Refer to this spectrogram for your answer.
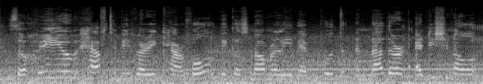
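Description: A woman talks at a moderate pace in a dry sound with no echo. Loud background noise runs underneath. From Indonesia. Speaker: vlogger. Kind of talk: casual talk to camera while driving. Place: car. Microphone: camera far.

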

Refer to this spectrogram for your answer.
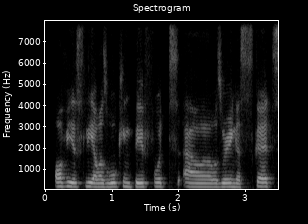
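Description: Against a quiet background, a woman with a South African accent speaks at a moderate pace in a monotone, flat delivery. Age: 30s. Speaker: nonprofit executive director. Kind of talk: podcast interview. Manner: earnest. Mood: reflective, personal. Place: home room. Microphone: video call.

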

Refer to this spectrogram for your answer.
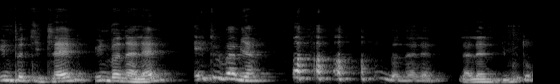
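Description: A somewhat breathy, dark, mellow voice at a moderate pace, with audible room echo over a quiet background. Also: man. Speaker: storyteller or entertainer announcing events. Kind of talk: casual vlog chat. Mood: jovial, joking. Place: home room. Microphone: phone near.

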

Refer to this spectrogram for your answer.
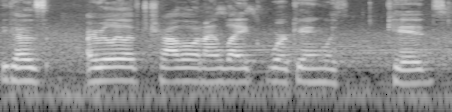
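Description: Fairly quick speech in an American accent over noticeable background noise. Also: woman. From Washington, D.C., US. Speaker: volunteer teacher. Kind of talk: interview testimony; interview answer. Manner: casual, many fillers. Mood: warm, reflective.

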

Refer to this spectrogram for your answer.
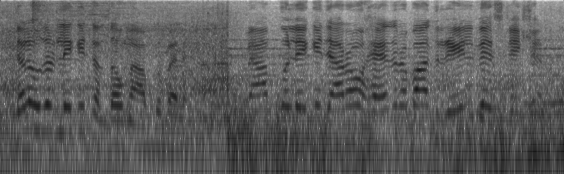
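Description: A man speaks with loud music in the background. The sound is dry with no echo. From Hyderabad, Sindh, Pakistan. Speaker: travel vlogger. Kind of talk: casual travel vlog talk to camera. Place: street. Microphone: phone near.

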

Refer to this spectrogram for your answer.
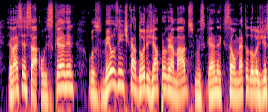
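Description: Upbeat in tone, a man with a Brazilian accent talks at a fairly quick pace in a fairly high pitch with ordinary pitch variation, the sound dry with no echo and the background quiet. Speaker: sports betting trainer and tool seller. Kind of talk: sales pitch. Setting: online video to camera. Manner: fast, upbeat, persuasive hard-sell; repeats phrases for emphasis, familiar tone. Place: home room.

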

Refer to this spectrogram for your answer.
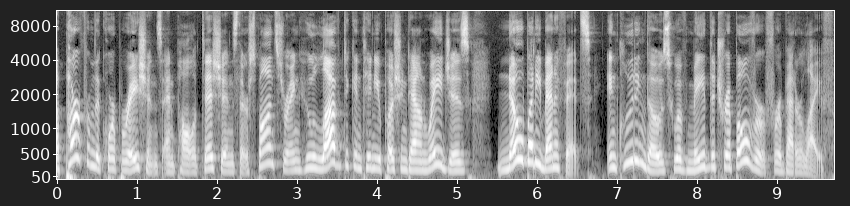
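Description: Against a quiet background, a woman with a Canadian accent talks at a fairly quick pace in an animated tone, with very wide pitch swings. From Canada. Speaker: commentator. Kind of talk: opinionated monologue to camera. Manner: animated, sarcastic. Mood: indignant, critical. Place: studio. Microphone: studio mic.

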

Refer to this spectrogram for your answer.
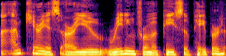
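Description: With a quiet background, a man uses a normal speaking voice at a medium pitch and a moderate pace, with ordinary pitch variation. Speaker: voice actor. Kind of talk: interview answer.

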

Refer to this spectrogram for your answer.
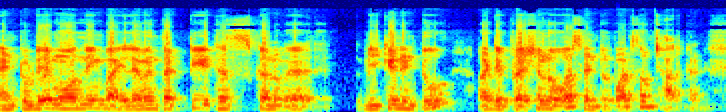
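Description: A man with an Indian accent, fairly high pitch, very fast pace, very even loudness and ordinary pitch variation. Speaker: meteorologist presenter. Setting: video presentation with slides. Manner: formal, measured, explanatory pace with frequent 'uh' fillers. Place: office.

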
